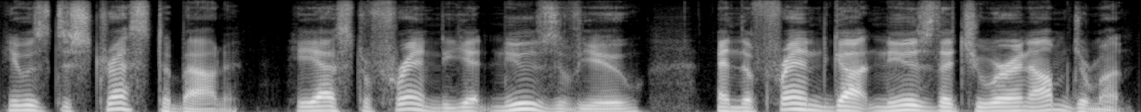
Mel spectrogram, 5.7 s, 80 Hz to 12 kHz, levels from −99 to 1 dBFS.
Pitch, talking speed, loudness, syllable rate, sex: 120 Hz, 250 wpm, -18 LUFS, 6.1 syllables/s, male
